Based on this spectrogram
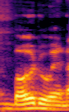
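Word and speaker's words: Bowdoin: We went to this college town many times, the Bedouin, or if that's how you say it. – Bodwin. – Yes, Bodwin.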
